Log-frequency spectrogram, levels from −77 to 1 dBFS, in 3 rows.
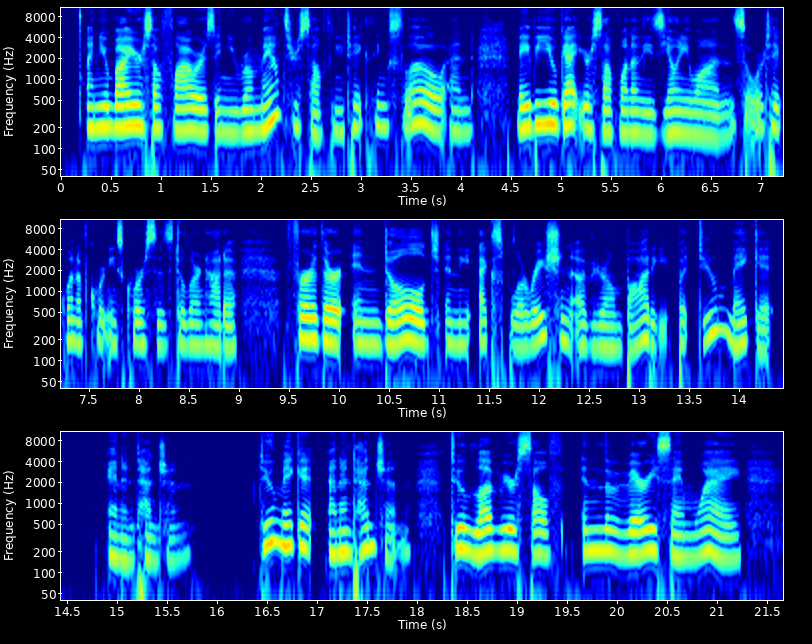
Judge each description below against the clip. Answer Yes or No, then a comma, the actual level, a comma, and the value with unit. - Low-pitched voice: No, high, 190 Hz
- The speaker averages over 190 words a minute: No, average, 170 wpm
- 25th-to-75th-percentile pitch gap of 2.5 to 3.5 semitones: Yes, average, 3.2 semitones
